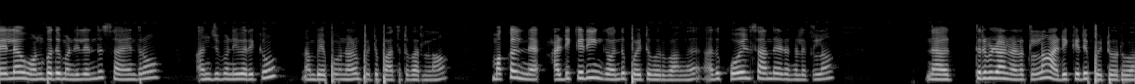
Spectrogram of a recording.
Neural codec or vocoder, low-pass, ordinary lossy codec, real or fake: none; none; none; real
